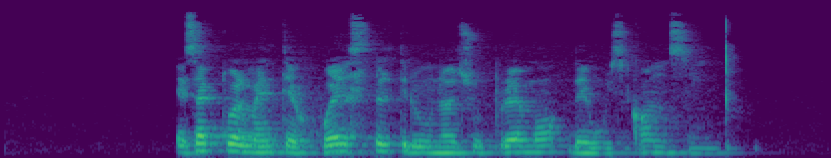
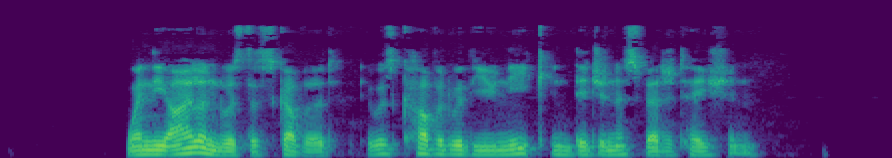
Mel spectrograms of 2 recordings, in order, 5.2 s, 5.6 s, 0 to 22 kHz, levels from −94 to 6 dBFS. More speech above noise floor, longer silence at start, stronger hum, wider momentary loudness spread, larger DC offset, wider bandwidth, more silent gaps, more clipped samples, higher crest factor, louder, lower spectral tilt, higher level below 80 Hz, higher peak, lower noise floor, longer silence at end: second, 55 dB vs over 68 dB; first, 1.1 s vs 0.8 s; neither; about the same, 12 LU vs 12 LU; neither; first, 15.5 kHz vs 11.5 kHz; neither; neither; about the same, 22 dB vs 20 dB; second, -31 LUFS vs -22 LUFS; about the same, -5.5 dB/octave vs -5.5 dB/octave; second, -72 dBFS vs -52 dBFS; second, -10 dBFS vs -4 dBFS; second, -85 dBFS vs under -90 dBFS; second, 0.65 s vs 0.85 s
